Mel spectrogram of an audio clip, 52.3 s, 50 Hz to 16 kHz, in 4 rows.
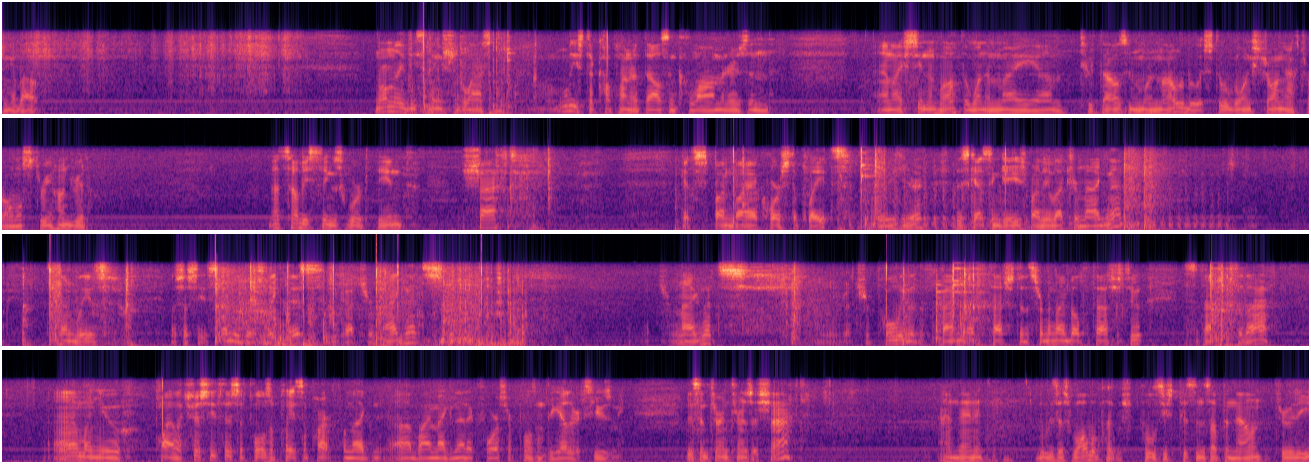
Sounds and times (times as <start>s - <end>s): Speech: 0.0s - 0.4s, 3.7s - 7.8s, 8.7s - 14.0s, 15.7s - 18.4s, 19.8s - 24.4s, 26.6s - 30.7s, 32.7s - 38.9s, 39.6s - 45.4s, 46.0s - 47.2s, 48.6s - 52.2s.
